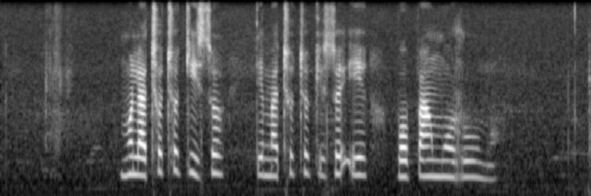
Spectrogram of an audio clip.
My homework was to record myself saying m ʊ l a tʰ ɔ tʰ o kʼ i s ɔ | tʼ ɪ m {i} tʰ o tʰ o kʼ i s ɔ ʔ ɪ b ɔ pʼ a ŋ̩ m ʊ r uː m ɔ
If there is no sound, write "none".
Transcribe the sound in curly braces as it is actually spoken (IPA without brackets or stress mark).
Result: a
